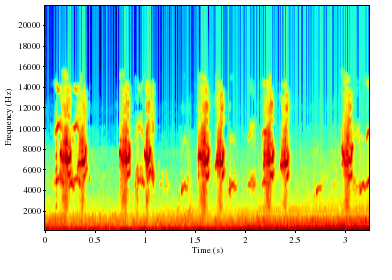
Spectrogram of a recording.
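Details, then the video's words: Myna chicks squeaking as food is brought, with shrill, brief chirps in irregular pairs and groups over a loud, steady low mechanical hum. "Myna Bring Food come Feed baby"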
